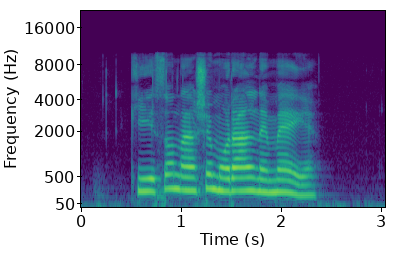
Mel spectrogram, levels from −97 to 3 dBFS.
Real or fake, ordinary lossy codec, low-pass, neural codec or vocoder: real; none; 9.9 kHz; none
